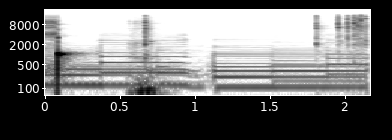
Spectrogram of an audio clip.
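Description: Intro music with sustained notes, overlaid with animation sound effects: a short sharp blip just after the start and a low thud a little past half a second in. The music drops out briefly around a second in, then comes back.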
